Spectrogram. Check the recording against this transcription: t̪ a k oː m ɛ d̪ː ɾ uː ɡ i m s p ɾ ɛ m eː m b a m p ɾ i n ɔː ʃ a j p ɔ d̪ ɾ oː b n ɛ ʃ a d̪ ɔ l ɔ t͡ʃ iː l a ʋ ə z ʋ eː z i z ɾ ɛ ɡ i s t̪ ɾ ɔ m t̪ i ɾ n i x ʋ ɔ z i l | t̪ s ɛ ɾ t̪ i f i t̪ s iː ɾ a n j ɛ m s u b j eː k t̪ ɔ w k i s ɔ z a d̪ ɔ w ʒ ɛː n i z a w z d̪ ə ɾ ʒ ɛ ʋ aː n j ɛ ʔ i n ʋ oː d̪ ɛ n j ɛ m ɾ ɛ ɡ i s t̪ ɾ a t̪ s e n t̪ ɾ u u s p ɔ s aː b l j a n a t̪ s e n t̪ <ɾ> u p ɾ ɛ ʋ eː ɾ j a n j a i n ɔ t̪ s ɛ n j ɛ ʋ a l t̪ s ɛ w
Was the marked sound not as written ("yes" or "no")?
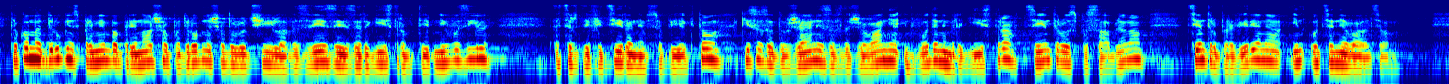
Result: no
